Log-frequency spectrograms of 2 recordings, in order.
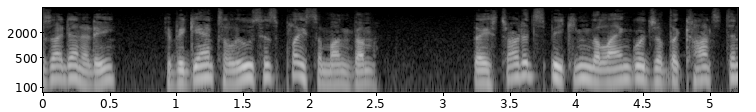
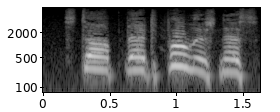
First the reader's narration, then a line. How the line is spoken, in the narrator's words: he cried, or thought he cried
